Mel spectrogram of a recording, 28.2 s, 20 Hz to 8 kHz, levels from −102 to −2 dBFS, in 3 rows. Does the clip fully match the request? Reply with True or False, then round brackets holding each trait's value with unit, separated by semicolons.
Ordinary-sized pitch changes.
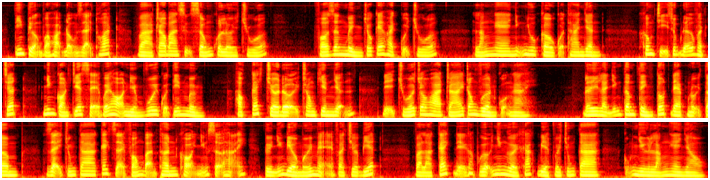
True (3.6 semitones)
